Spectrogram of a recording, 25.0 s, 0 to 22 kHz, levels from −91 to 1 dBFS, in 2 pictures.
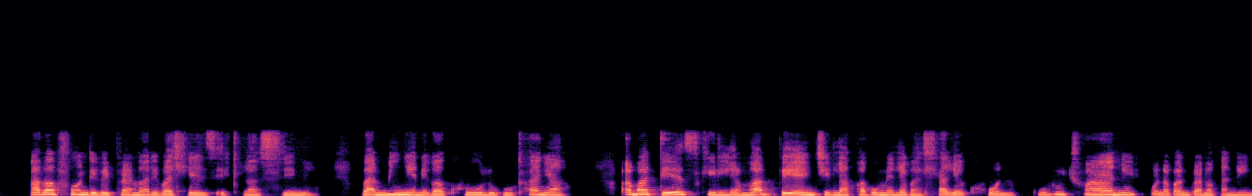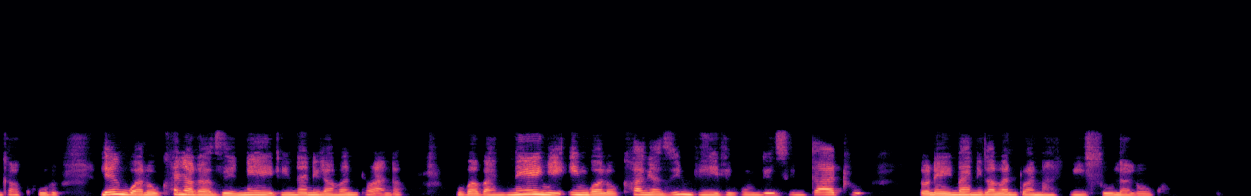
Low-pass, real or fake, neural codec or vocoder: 7.2 kHz; fake; codec, 44.1 kHz, 2.6 kbps, DAC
